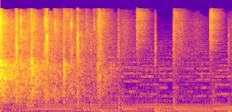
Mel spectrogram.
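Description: A small group applauding, dying away about a second in, over background music that then carries on alone.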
